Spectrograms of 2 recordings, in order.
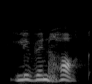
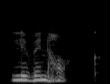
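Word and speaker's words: Leeuwenhoek: one and torn Van Leeuwen hook Anton van live in Hawke I repeated once again I'm torn van live in Hawke ok now we will see what was the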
